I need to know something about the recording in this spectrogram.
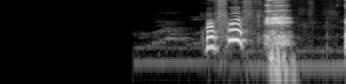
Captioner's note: Scruff barks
